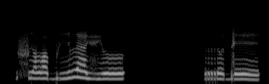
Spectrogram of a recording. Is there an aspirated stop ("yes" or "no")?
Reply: no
